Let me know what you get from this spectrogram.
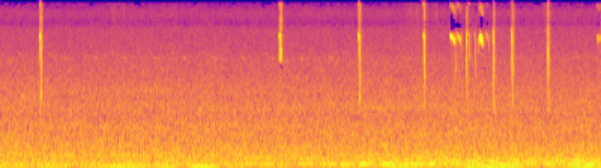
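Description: Short, sharp high call notes from a small bird at its nest: one early, then a run of them coming quicker and bunched together in the second half, over a steady low hum.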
